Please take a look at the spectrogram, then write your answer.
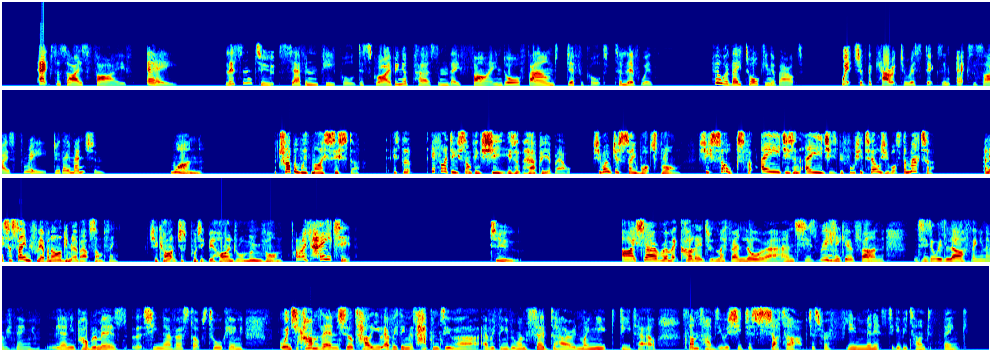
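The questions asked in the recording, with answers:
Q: Who are they talking about?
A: Her sister

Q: Who are they talking about?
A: Her friend Laura, who shares a room with her at college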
